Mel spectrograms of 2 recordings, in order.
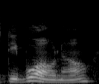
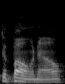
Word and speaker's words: DiBuono: and my funny goes my name is De buono but people pronounce it debono but my dad would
